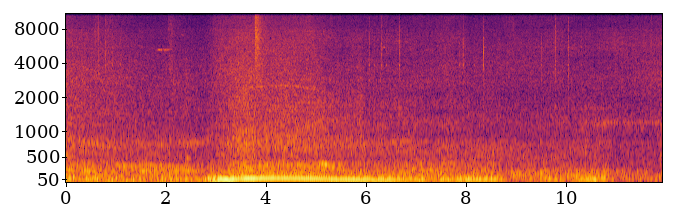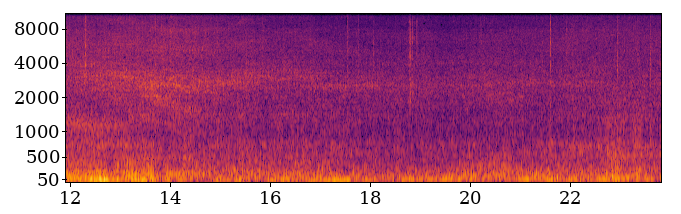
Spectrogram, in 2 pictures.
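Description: Street traffic: a heavy vehicle's engine passes close about three seconds in, low and loud for a few seconds, then fades to a steadier, quieter traffic noise.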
